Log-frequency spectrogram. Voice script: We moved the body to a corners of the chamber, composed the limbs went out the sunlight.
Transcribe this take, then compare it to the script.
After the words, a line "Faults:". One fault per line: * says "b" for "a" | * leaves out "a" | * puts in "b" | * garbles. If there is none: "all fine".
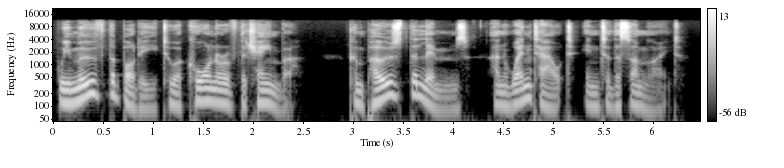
We moved the body to a corner of the chamber, composed the limbs and went out into the sunlight.
Faults:
* says "corner" for "corners"
* puts in "and"
* puts in "into"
